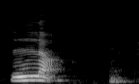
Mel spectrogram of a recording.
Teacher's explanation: હવા 2 પડખેથી પસાર થાય છે અને તેથી એને પાર્શ્વિક વ્યંજન કહેવામાં આવે છે.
